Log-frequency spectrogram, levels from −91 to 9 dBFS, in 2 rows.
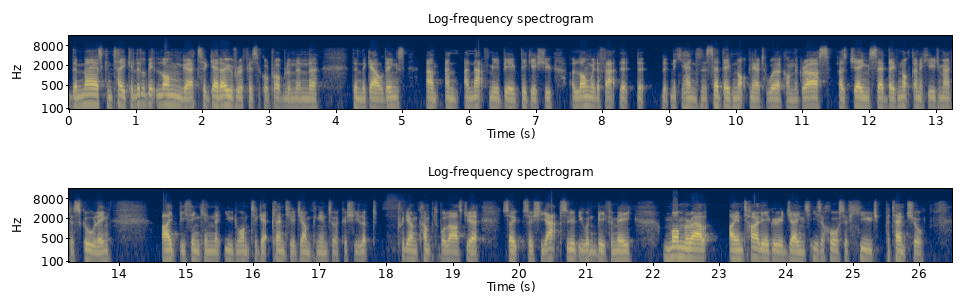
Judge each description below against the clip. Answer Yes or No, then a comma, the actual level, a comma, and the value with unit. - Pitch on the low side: Yes, low, 105 Hz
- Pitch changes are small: Yes, narrow, 1.9 semitones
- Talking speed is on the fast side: Yes, fast, 225 wpm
